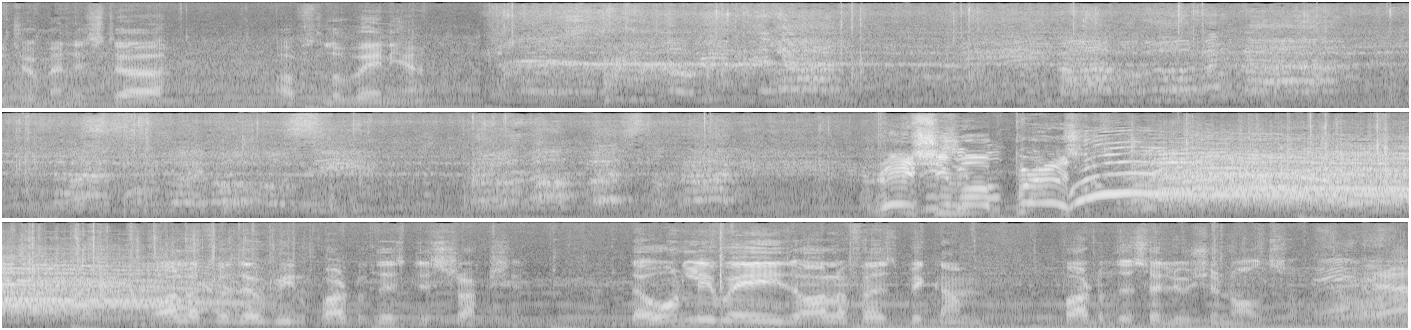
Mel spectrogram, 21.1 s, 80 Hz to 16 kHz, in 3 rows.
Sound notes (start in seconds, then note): 8.6 speaks in Slovenian - not transcribed; 12.2 cheering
